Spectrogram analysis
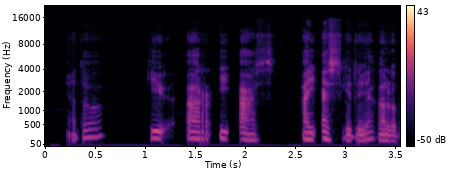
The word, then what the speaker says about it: QRIS: Nah, khusus di Indonesia itu ada namanya QRIS atau Quick Response Code Indonesian Standard. Jadi dari pemerintah itu sudah mewajibkan para penyelenggara atau provider payment gateway yang menggunakan QR code itu untuk ikut QRIS atau QRIS gitu ya kalau bacanya.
